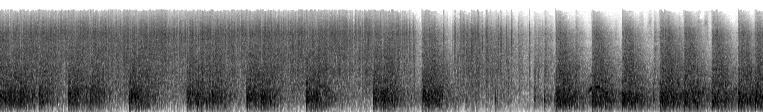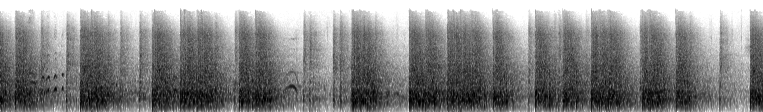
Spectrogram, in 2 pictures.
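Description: Aerial fireworks bursting overhead in a continuous barrage: a dense wash of bangs and crackle, then a rapid run of sharp reports, several a second, from about eight seconds in.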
